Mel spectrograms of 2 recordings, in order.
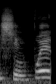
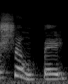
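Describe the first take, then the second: First: The word is pronounced in Taiwanese. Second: The word is pronounced in Mandarin. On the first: The word carries strong emotion. The speaker calls it right. "醒杯如果不用台语讲了的话，就不好玩了" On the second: The word carries no emotion. The speaker calls it wrong. "如果我们说圣杯，好像感觉……没有情绪"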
